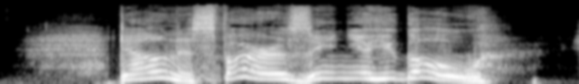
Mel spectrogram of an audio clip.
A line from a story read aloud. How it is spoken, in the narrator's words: shouted Captain Andy at the top of his voice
